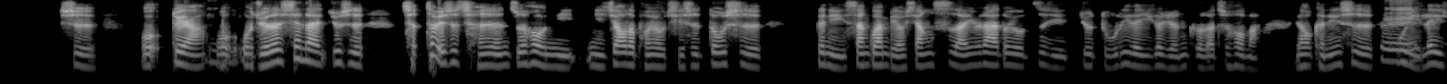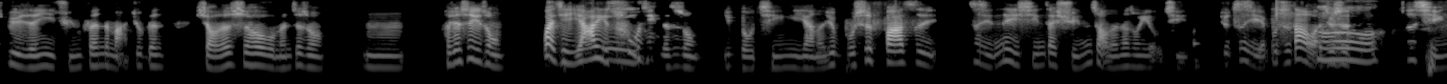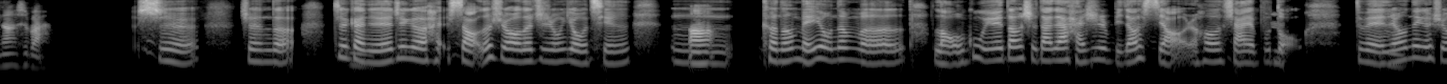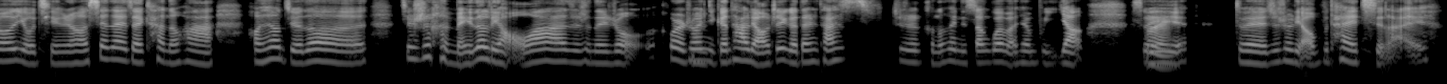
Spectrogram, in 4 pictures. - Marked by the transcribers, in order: other background noise
- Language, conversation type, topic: Chinese, unstructured, 朋友之间如何保持长久的友谊？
